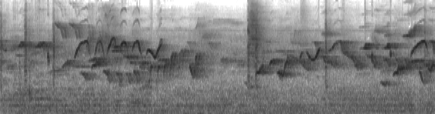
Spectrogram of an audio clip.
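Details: White-rumped shama, a bird offered for sale at a shop in South Tangerang, Indonesia, singing a rich, varied phrase of looping, arched whistles and rising and falling notes, a short pause midway, then more rapid warbled figures.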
